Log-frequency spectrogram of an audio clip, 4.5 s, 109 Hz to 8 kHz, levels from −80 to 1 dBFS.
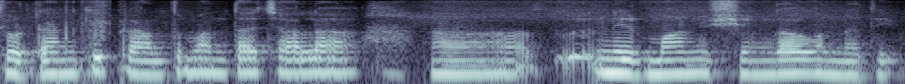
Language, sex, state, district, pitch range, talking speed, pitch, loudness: Telugu, female, Andhra Pradesh, Srikakulam, 185-195 Hz, 95 wpm, 190 Hz, -17 LUFS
